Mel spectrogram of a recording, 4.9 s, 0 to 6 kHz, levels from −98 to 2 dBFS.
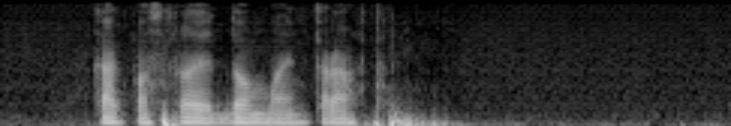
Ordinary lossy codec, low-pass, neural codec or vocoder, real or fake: none; 5.4 kHz; codec, 16 kHz, 4 kbps, FunCodec, trained on Chinese and English, 50 frames a second; fake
